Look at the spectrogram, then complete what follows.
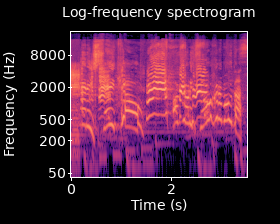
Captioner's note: laughing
